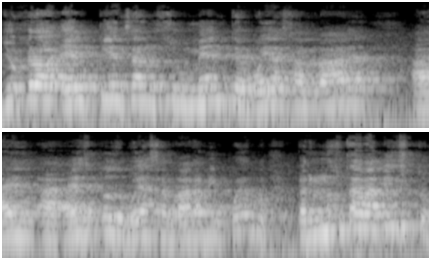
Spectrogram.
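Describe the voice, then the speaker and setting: With audible room echo and noticeable background noise, a high-pitched man speaks at a moderate pace with fairly even intonation and hardly any pauses. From Texas. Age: 40s. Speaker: pastor. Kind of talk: sermon. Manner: halting.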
